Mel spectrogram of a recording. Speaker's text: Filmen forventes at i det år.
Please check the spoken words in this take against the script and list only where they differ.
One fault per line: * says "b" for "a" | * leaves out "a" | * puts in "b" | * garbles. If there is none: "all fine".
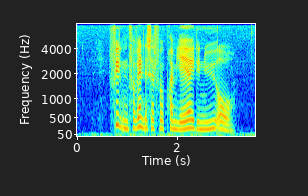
* puts in "få premiere"
* puts in "nye"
